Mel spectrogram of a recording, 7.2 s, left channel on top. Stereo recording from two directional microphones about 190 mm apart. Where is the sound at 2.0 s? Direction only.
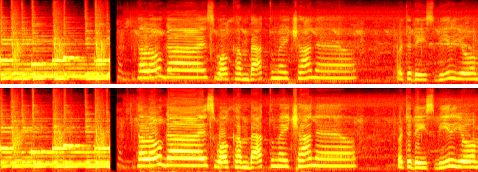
35° right (ahead or behind).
